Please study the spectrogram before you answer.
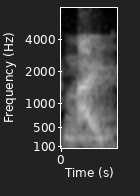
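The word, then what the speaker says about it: knight: शब्द के शुरुआत में जब यन के पहले के आता है तो उच्चारण नहीं होता। किसका उच्चारण नहीं होता? के का उच्चारण नहीं होता। जैसे नाइट, के एन आई जी एस टी, नाइट।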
